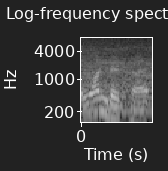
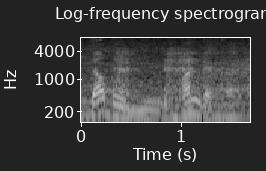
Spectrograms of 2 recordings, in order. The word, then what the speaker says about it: W Undercut: It's supposed to be pronounced W Undercut, which in F1 terms would make perfect sense. But when you just put it all together like that, everybody's just gonna call him Wondercut or Wonder Bread.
